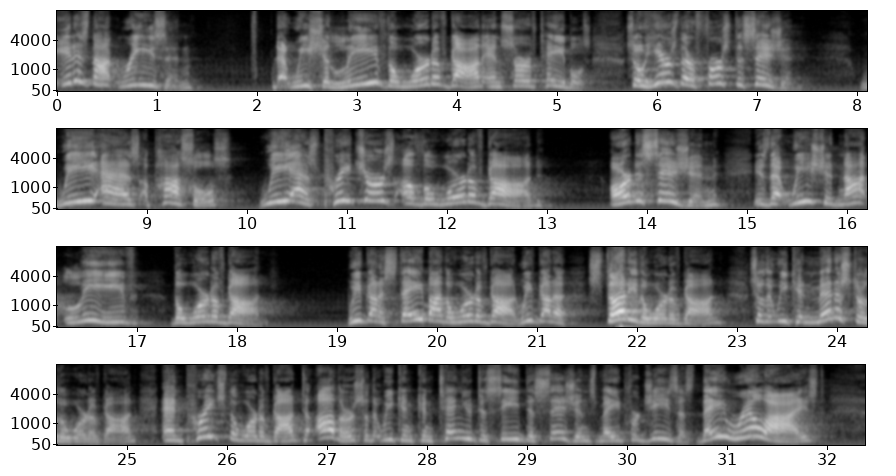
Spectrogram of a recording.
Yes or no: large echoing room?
yes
